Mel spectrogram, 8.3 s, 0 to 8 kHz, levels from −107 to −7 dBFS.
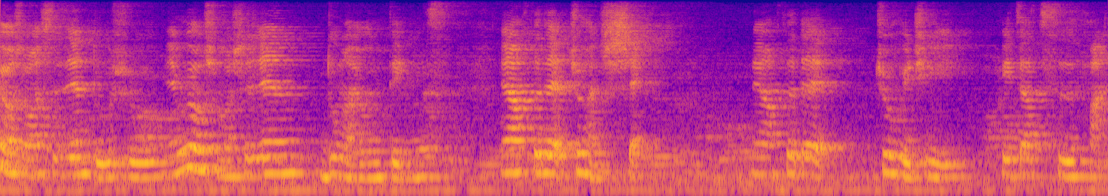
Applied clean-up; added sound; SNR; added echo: none; none; none; reverberation time 1.1 s.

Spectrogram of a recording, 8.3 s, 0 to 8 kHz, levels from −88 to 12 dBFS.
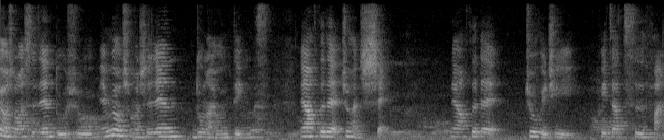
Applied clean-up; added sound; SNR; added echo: none; none; none; none.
